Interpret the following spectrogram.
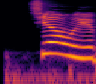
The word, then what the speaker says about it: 叫: 자, 여러분들 발음하실 때 J예요. 그죠? J로 시작됐어요. 그러면 발음이 굉장히 좀 세져요. 어떻게 세지냐면 우리나라식으로 그냥 한글로 써 본다면 치, 아, 오의 형태거든요. 이거를 굉장히 빠른 속도로 읽어주는 거예요. 찌아오, 찌아오 이렇게 돼요.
